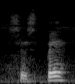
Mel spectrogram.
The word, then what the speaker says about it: césped: así como pronunciamos pared no decimos césped nosotros decimos césped y es lo que lo convierte en una palabra grave y para señalar que es una palabra grave le colocamos la tilde porque si nosotros no le colocamos la tilde va a sonar aguda como pared verdad césped pero tiene que sonar grave césped entonces lo mismo con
